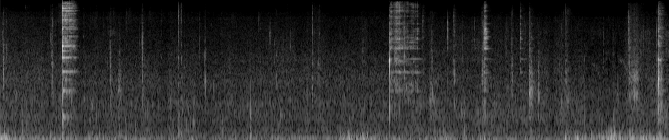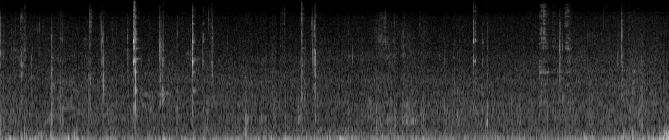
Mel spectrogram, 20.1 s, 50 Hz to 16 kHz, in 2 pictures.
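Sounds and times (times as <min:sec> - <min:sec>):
chopsticks and tongs tapping dishes: 0:00.9 - 0:01.2, 0:05.8 - 0:06.4, 0:07.2 - 0:08.0, 0:12.0 - 0:12.2, 0:12.8 - 0:13.2, 0:17.1 - 0:17.4, 0:18.1 - 0:18.7
tableware and metal utensils clinking: 0:00.9 - 0:01.2, 0:05.8 - 0:06.4, 0:07.1 - 0:08.0, 0:12.0 - 0:12.2, 0:12.9 - 0:13.2, 0:17.1 - 0:17.4, 0:18.1 - 0:18.7.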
